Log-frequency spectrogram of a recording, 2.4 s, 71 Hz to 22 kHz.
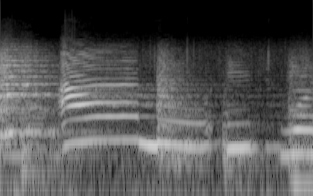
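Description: A 1940s swing big band recording playing on, a melodic phrase of held and gliding notes over the band, briefly dipping in level near the end.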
